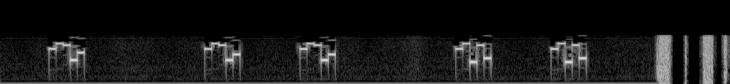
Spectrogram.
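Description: Five-tone selective call (ZVEI), heard as quick runs of five tones, tones of about 70 ms. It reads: 88026 88025 88025 88103 88103
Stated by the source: ZVEI five-tone call received by SDR, from feuerwehr-orlamuende.org (fire brigade Orlamünde).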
